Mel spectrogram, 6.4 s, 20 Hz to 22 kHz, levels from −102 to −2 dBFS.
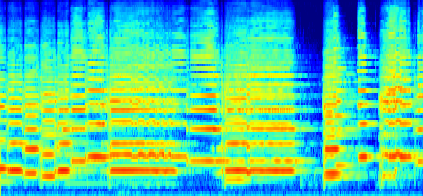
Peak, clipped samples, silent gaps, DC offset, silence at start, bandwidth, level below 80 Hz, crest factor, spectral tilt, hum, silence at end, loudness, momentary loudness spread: -6 dBFS; under 0.1%; none; under 0.1%; 0 s; 19.5 kHz; -72 dBFS; 14 dB; 2.5 dB/octave; none; 0 s; -19 LUFS; 5 LU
